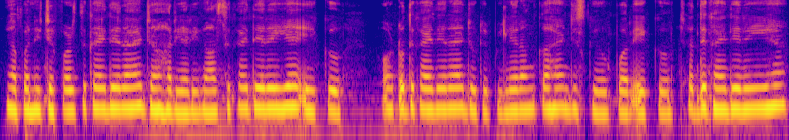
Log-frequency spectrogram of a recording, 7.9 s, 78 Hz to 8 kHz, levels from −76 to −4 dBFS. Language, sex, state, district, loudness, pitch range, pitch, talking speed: Hindi, female, Uttarakhand, Uttarkashi, -16 LUFS, 200-225 Hz, 215 Hz, 265 wpm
